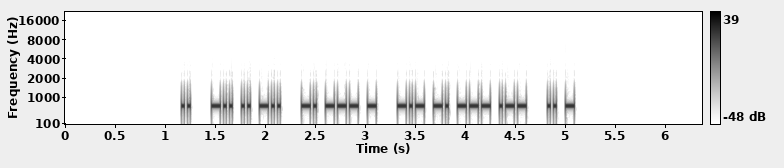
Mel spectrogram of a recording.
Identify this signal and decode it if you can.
Morse code, heard as a keyed tone, about 40 wpm, 700 Hz. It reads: I DID NOT KNOW IT
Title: Sets of 5 Words Encore2 40wpm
